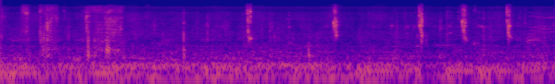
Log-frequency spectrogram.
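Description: Crunchy chewing of crisp green mango topped with bagoong alamang (shrimp paste): sharp, irregular crunches, about a dozen, over a steady low hum.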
